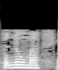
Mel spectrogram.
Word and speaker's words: pneuma: In the Greek, you pronounce the P. You know, it's not silent. They don't use any silent letters. Every one is pronounced. We would just say pneumatic, and we drop the P in English, you see.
